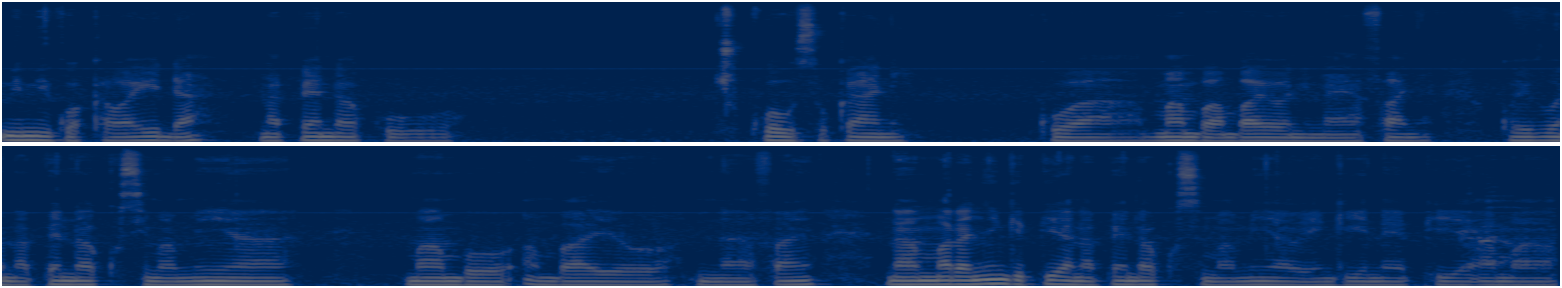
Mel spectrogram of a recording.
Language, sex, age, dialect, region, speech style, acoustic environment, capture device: Swahili, male, 25-34, Kenya - Nairobi Sheng-influenced, Kenya, relaxed, silence, desktop / Windows / Edge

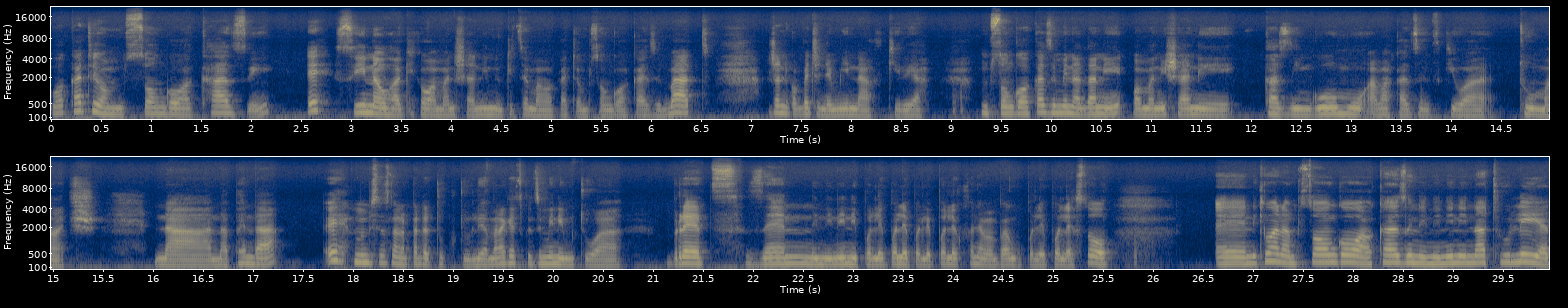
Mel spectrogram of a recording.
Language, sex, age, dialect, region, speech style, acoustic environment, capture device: Swahili, female, 18-24, Kenya - Nairobi Sheng-influenced, Kenya, happy, silence, mobile / Linux / Chrome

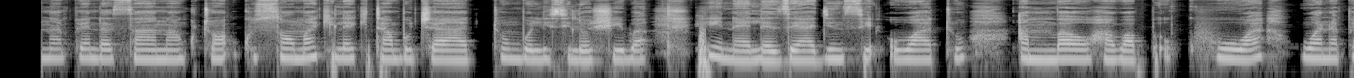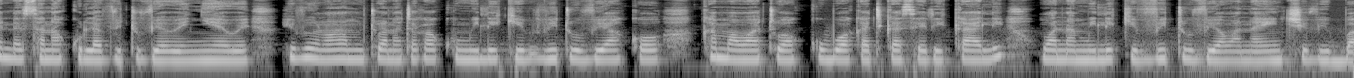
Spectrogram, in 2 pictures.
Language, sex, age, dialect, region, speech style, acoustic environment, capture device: Swahili, female, 18-24, Kenya - Mombasa, Kenya, happy; anxious, silence, mobile / Linux / Chrome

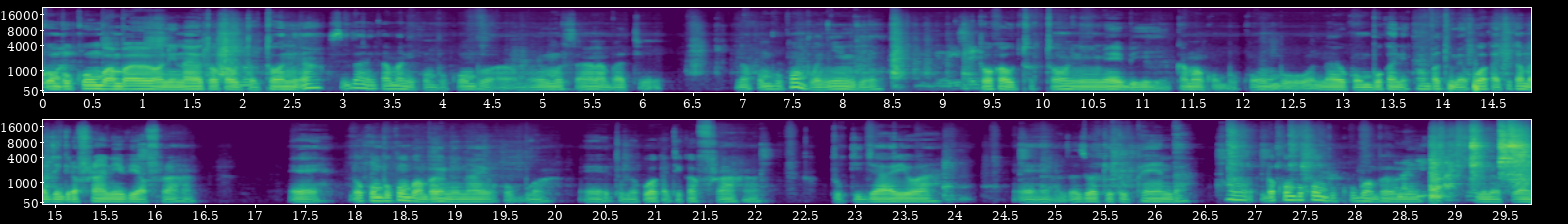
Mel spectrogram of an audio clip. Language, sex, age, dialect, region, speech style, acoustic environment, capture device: Swahili, male, 18-24, Tanzania - Dar es Salaam, Tanzania, happy, nature, mobile / Linux / Chrome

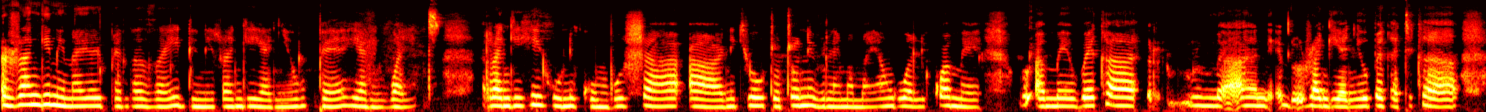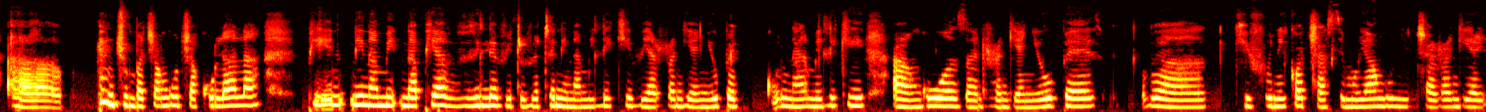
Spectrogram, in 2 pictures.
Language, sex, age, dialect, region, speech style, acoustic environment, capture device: Swahili, female, 25-34, Kenya - Nairobi Sheng-influenced, Kenya, focused, nature, mobile / Linux / Chrome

